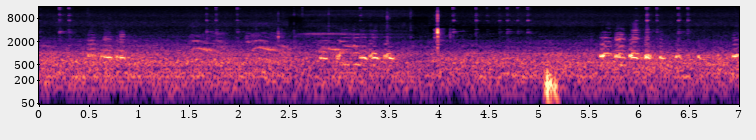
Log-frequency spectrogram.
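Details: Trumpeter swans crowded at a water hole give short, nasal, horn-like honks from several birds at once, in overlapping bursts over a steady background hiss.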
